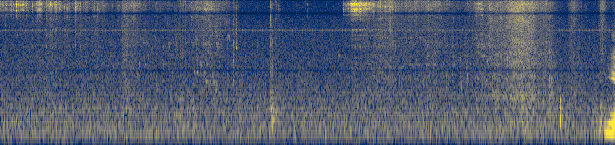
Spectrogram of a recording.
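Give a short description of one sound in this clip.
Sugar is tipped from a spoon into a metal pan.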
